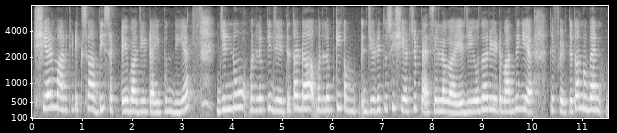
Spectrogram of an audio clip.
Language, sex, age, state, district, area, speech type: Punjabi, female, 18-30, Punjab, Tarn Taran, urban, spontaneous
